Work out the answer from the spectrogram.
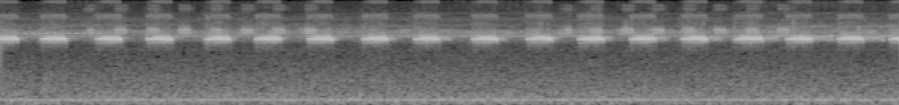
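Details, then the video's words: Grass insects on a deep autumn night in Changnyeong, South Gyeongsang, Korea: high, bright chirps pulsing steadily about three times a second, with a second fainter insect trill layered above and a faint low steady hum beneath. "깊은밤 가을 풀벌레 소리"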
